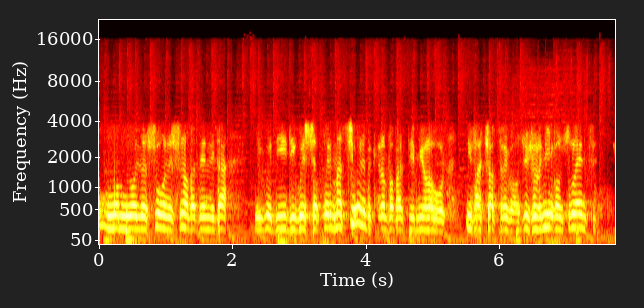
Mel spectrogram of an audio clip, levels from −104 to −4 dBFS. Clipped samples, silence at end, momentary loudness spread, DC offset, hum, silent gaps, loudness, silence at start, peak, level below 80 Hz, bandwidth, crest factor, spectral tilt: under 0.1%; 0.25 s; 6 LU; under 0.1%; none; none; -18 LUFS; 0 s; -2 dBFS; -42 dBFS; 13 kHz; 16 dB; -6.5 dB/octave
